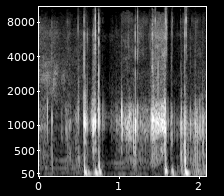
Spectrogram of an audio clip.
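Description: Handling noise on the phone's microphone as it is set up on a tripod: rubbing and several sharp knocks and thumps.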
